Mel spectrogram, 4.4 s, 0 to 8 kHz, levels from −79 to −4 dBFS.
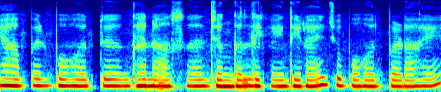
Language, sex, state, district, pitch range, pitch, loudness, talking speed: Hindi, female, Chhattisgarh, Jashpur, 200-215 Hz, 205 Hz, -12 LUFS, 190 wpm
